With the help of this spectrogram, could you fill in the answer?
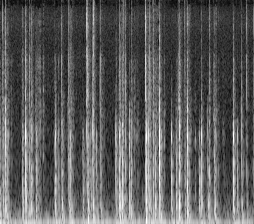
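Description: Fingertips and short nails tap rapidly on the inner wall of a large, hollow drum lamp shade made of perforated fabric laminated on a stiff backing with punched dot patterns and a white wire frame. The result is a quick, irregular run of short, dry clicks and soft thunks that die away almost instantly, over a steady low hum.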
